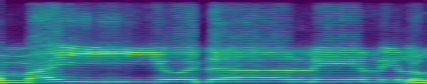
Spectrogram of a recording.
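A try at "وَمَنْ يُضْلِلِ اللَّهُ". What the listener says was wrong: Jangan yud. Yud. Jangan ada e-nya, jangan ada e-nya.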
